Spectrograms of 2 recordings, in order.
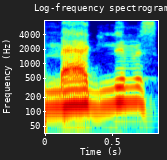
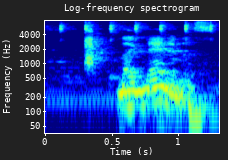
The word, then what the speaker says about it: magnanimous: A magnimous a magname. Oh, how do I how do you say that one? That one's a little I don't like Let me see if I can get magnanimous.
